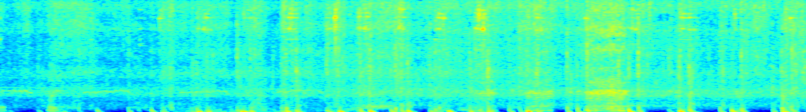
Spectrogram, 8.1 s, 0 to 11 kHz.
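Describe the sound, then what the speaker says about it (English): Horse hooves in Red Dead Redemption 2 clip-clop in a steady, close walking rhythm on hard ground, with a faint whinny partway through and no clear talking. "Get a hold of that horse, Morgan."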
